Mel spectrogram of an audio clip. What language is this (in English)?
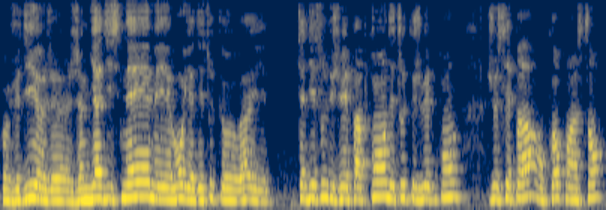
French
